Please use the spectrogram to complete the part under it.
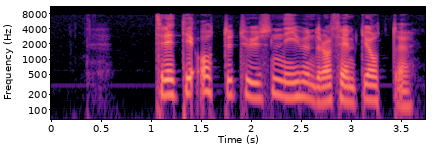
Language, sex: Norwegian, female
